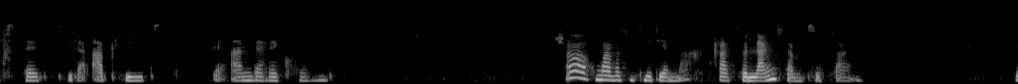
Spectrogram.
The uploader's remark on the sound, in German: Wir machen einen gemeinsamen Spaziergang (deswegen auch die etwas ungewöhnliche Tonqualität).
